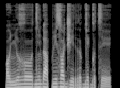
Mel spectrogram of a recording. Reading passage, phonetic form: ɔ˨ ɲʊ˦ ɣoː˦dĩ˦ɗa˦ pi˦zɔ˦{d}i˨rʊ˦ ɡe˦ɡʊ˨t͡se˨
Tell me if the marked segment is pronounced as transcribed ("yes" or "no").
no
